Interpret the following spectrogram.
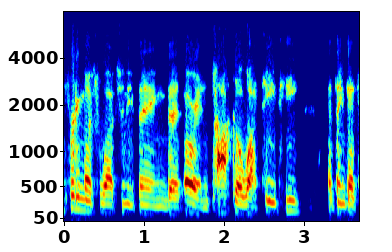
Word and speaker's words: Taika Waititi: So, I'll pretty much watch anything and Taika Waititi. I think that's how you say it, Taika Waititi.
